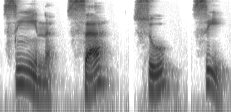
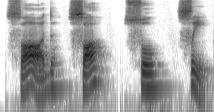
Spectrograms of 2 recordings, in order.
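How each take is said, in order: First: Light, plain s in "Seen, sa, su, si"; very soft seen. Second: Heavy, dark s in "sad, sa, su, si"; emphatic sad. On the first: Teacher introduces the seen, very soft s. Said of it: "Very soft". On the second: Teacher compares sad to seen, heavy emphatic s. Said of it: "See how emphatic that sound?". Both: Shown as a demonstration.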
